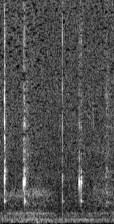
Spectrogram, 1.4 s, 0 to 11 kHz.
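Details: 2004 Build-A-Bear Rudolph plush voice recorder with all four batteries replaced: sharp, dry, uneven clicks, about two a second, and no playback. The module does not work.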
